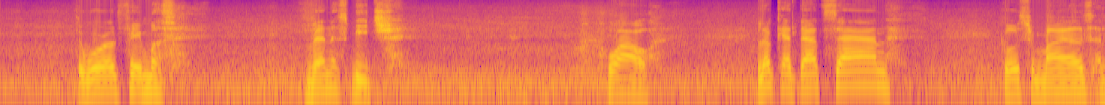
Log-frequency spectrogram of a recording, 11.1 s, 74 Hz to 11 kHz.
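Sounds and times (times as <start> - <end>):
distant surf hiss: 0.0 - 11.0.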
